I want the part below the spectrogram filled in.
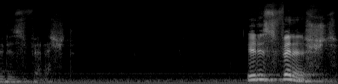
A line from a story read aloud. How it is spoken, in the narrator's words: Jesus cries out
